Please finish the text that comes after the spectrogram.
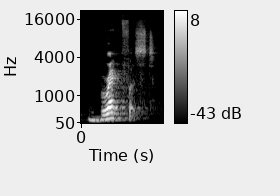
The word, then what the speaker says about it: breakfast: how would you say it the proper pronunciation is not break fast it's breakfast break with a short e sound and fussed with an uh sound so breakfast you know what I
